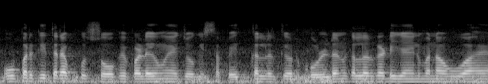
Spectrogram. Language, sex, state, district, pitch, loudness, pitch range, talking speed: Hindi, male, Uttar Pradesh, Shamli, 130 Hz, -17 LUFS, 125-135 Hz, 245 wpm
